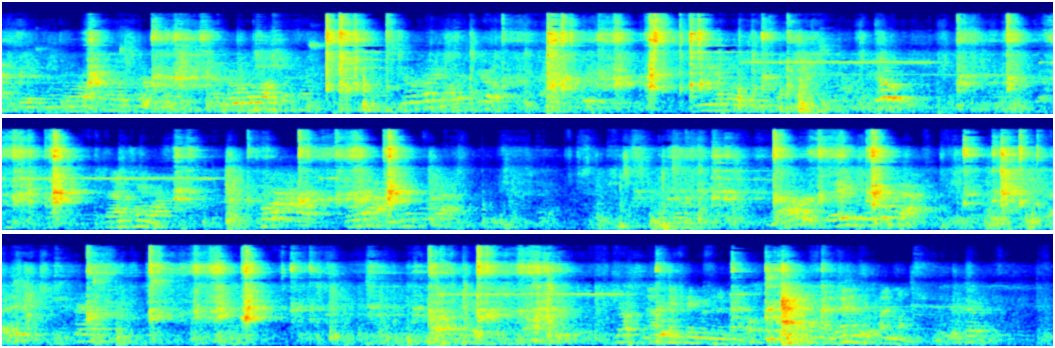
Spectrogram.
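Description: Épée blades clashing and clicking against each other again and again as two fencers exchange actions, with three steady high beeps from the electric scoring machine signalling touches, about eight, eleven and twenty-six seconds in.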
